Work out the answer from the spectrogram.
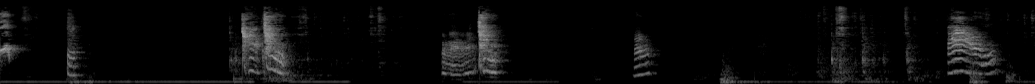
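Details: An 11-month-old Indian ringneck parakeet that has just started talking repeats the Russian word "птичка" ("birdie"). It is a short, shrill, chattering word given in about six bursts, one or two seconds apart, over a faint low hum.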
